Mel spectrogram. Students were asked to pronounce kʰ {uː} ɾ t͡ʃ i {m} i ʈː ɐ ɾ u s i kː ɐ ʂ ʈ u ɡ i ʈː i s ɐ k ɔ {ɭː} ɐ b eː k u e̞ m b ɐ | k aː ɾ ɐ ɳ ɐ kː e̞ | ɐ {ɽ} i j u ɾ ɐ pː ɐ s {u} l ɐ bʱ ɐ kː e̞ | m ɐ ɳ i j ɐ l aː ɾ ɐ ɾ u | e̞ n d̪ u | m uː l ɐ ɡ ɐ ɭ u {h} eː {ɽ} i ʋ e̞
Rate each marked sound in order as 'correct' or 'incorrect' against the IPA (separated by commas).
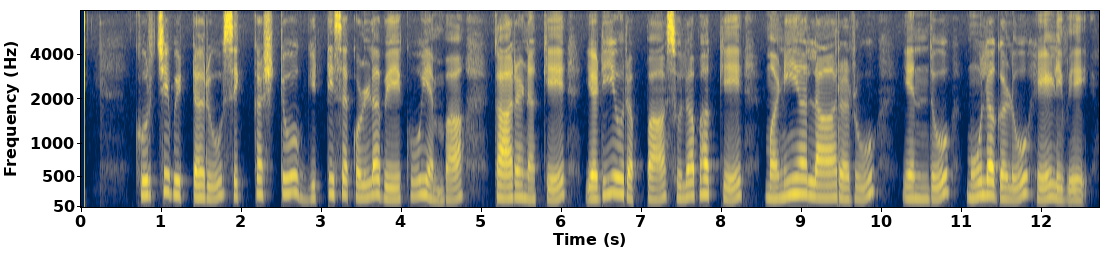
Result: incorrect, incorrect, correct, correct, correct, correct, incorrect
